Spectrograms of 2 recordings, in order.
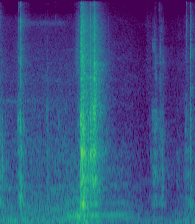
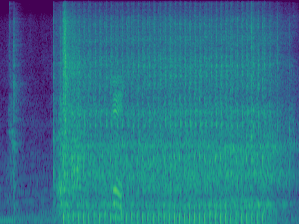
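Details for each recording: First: Yamaha Mio Soul scooter with a hard start: irregular sharp pops and coughs as it backfires through the carburetor and won't catch; carburetor is new, and compression and spark check normal, so ignition timing is suspected but not confirmed. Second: Yamaha Mio Soul with hard starting and carburetor backfiring, ignition timing suspected, tested with the original CDI: small single-cylinder engine catches and runs with an even, steady putter for a few seconds before shutting off; runs normally.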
